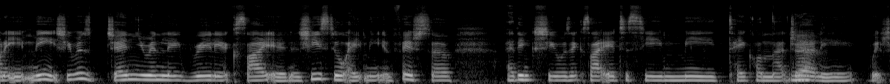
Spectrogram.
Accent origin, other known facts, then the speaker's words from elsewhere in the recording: London, United Kingdom; I grew up in London, in North London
